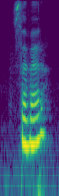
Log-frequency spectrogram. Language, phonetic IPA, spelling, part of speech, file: Czech, [ˈsɛvɛr], sever, noun, Cs-sever.ogg
- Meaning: north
